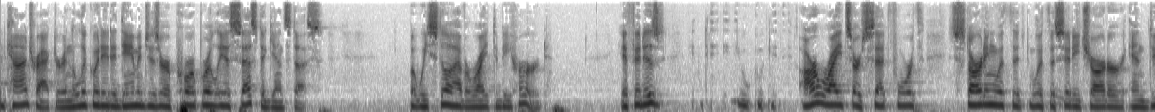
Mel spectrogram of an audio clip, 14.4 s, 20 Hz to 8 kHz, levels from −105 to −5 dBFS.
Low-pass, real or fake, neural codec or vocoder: 7.2 kHz; real; none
